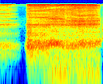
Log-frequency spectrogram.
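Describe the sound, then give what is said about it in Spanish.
A voice imitates heavy, mechanical respirator breathing: a brief rasping intake, a short pause, then a long, loud, hissing exhale. “con esa respiración ahí que tú sabes que tú estás alcanzando tu máxima capacidad pulmonar”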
